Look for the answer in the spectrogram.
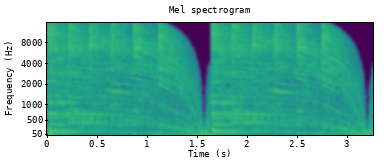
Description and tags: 147 IDK melody 05
IDK melody synth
